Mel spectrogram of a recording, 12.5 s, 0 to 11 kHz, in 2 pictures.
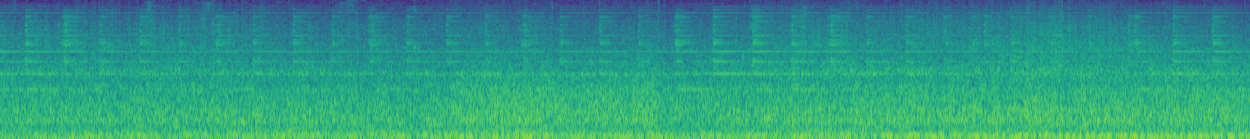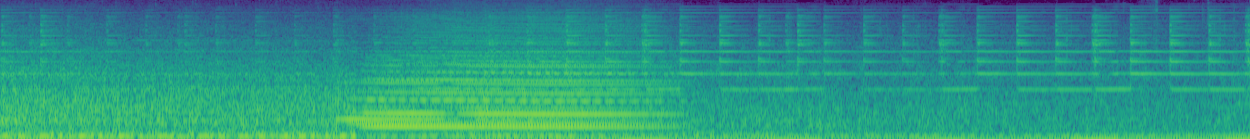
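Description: A train horn in the Trainz Driver 2 game sounds in one loud sustained blast of stacked harmonic tones, over a steady rumble of rolling train noise, with no talk.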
